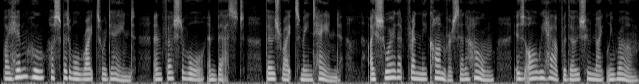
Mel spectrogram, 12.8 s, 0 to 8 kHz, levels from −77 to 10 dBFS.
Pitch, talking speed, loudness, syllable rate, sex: 190 Hz, 150 wpm, -16 LUFS, 4.3 syllables/s, female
